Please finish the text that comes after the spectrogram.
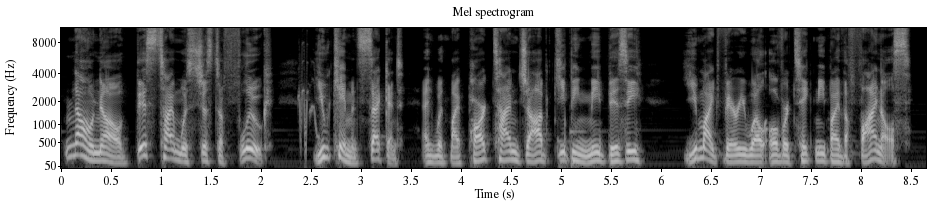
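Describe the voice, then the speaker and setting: A man playing an ordinary, level-headed high school boy who narrates a manga dub story in a wry, casual way. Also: lively intonation, normal speed, a bit bright, no room sound, faint music behind. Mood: dry, modest. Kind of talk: scripted first-person story narration and dub acting.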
